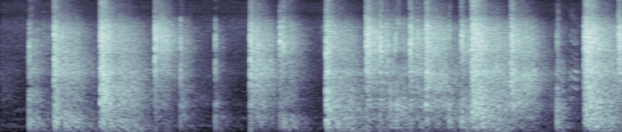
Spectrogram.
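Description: Firecrackers strung on burning effigies going off one after another: a rapid, irregular string of sharp bangs, several a second, each trailing off.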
